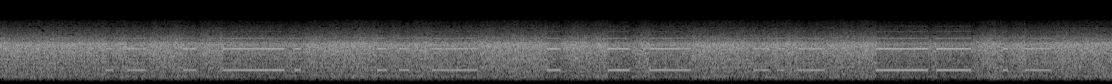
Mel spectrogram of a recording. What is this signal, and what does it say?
Beeps of irregular length, with heavy radio static. There is no code.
